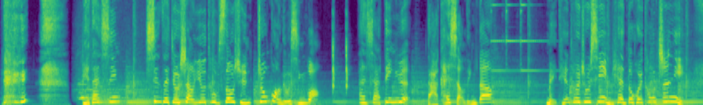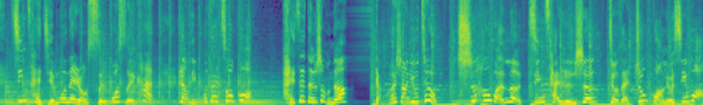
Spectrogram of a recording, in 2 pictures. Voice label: chinese mandarin commercial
